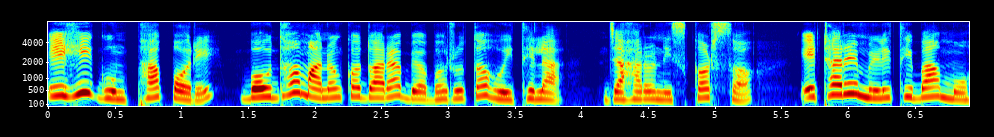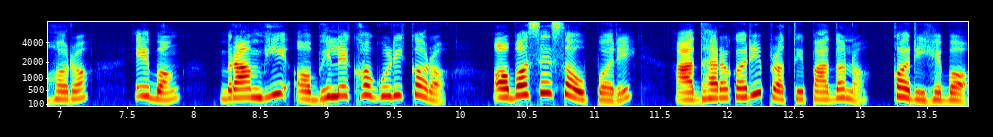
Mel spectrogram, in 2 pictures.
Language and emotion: Odia, neutral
